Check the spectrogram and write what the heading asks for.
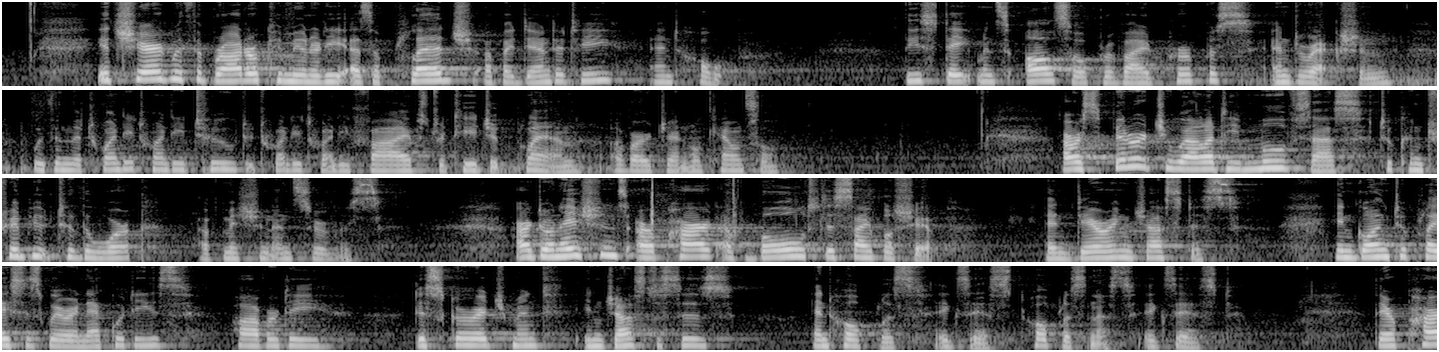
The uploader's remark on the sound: Live Worship Service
